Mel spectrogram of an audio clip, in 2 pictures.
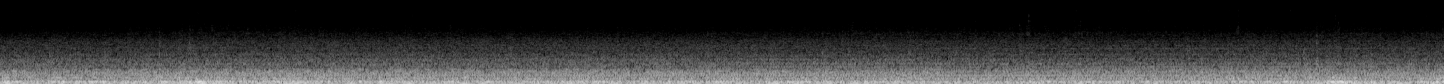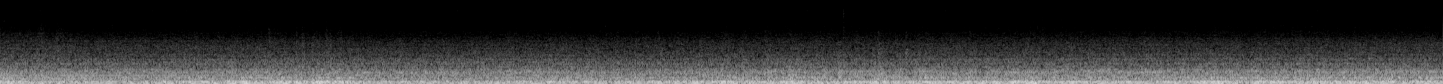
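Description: Trabant 601 on the move, heard from inside the cabin: its two-cylinder two-stroke engine running steadily over the low rumble of the road.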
